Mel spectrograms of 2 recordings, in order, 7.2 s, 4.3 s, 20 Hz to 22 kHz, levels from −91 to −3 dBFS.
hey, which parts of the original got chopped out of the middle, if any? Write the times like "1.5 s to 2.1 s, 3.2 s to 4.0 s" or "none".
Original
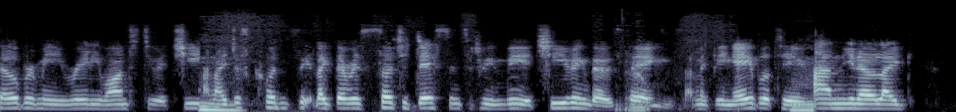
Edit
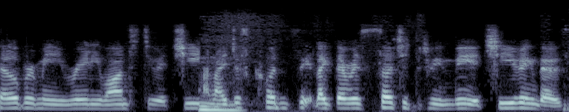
3.0 s to 3.4 s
